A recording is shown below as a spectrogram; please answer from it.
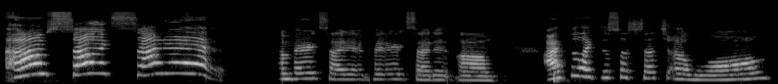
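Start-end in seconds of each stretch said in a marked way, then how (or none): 0.0-2.2 very high, slow, squealed excitement; excited squeal. Pretend. Asked if excited for season. 2.8-4.5 much softer, deadpan "very excited"; deadpan quiet. Pretend. Asked if excited for season.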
